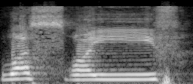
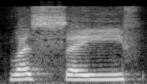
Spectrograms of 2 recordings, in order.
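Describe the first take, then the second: First: The s is heavy and full. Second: The s is light and thin. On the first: The speaker calls it right. "दुरुस्त अदायगी है" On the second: The speaker calls it wrong. "सौद की जगह सीन की अदायगी आ जाती है"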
